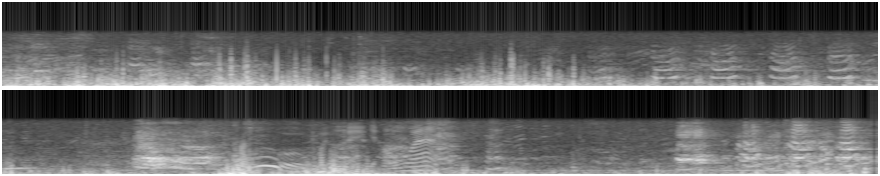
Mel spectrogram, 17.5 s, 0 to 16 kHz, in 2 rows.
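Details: California sea lions hauled out at Pier 39, San Francisco, California, in autumn 2006, a noisy colony giving rough, repeated barks and groans under steady crowd chatter and close voices talking.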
